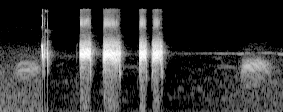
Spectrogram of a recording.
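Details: Black francolin (kala teetar) call, offered to prompt a kept francolin into calling: one short note, then a harsh, grating rhythmic phrase of four clipped notes over about one second. Faint softer tones come before and after.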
